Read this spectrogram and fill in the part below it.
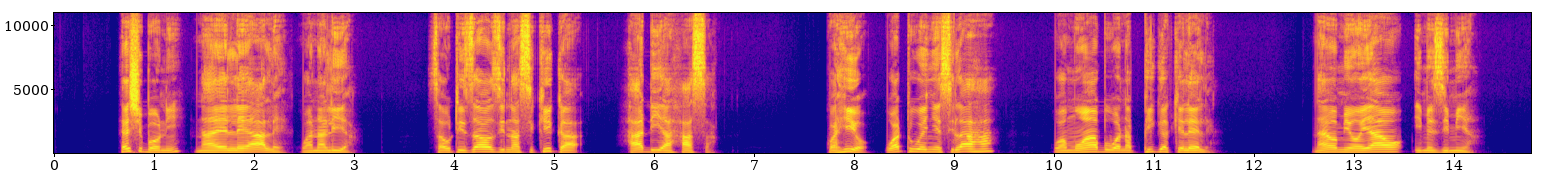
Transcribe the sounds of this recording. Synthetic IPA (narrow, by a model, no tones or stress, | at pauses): hɛʃɓɔninaɛlɛalɛwanalia | sautizaɔzinasikika | haɗijahasa̰ | kwaɦijɔ | watuwɛɲɛsilaɦa | wamuaɓuwanapiɠakɛlɛlɛ̰ | najɔmjɔɔjaɔimɛzimia̰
